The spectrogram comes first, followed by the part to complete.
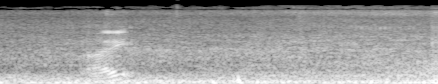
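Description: A steady low background rumble with a low hum, with one short spoken word about half a second in.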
